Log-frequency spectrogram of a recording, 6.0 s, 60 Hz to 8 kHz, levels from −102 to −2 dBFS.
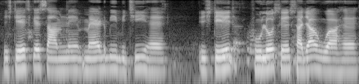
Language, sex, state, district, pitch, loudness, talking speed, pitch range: Hindi, male, Bihar, West Champaran, 135 Hz, -19 LUFS, 130 wpm, 130-145 Hz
